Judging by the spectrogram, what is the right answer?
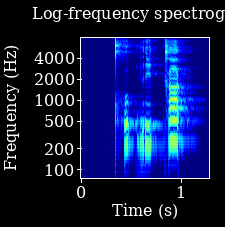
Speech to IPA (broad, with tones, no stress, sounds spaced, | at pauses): kʰ o˦˥ k̚ r i˦˥ t̚ k a˥˩ k̚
